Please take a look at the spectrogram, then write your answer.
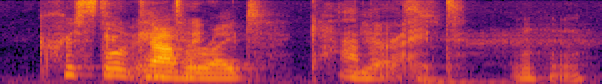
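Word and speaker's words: Cavorite: Yeah, and so they're trying to get the Cabaret crystal. Is that how it's said? Crystal of Cabarite. Cabarite.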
